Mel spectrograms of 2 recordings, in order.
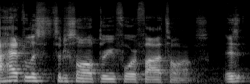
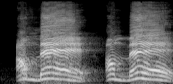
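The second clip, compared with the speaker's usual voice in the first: very loud, very slow, booming, drawn-out furious shout; 8 semitones higher, 13 dB louder than usual. Explaining tone to listeners by demonstrating an angry yell. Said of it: "that's an angry yell".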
